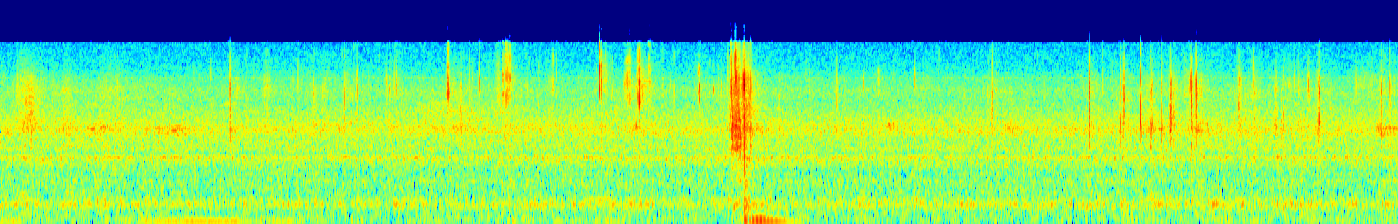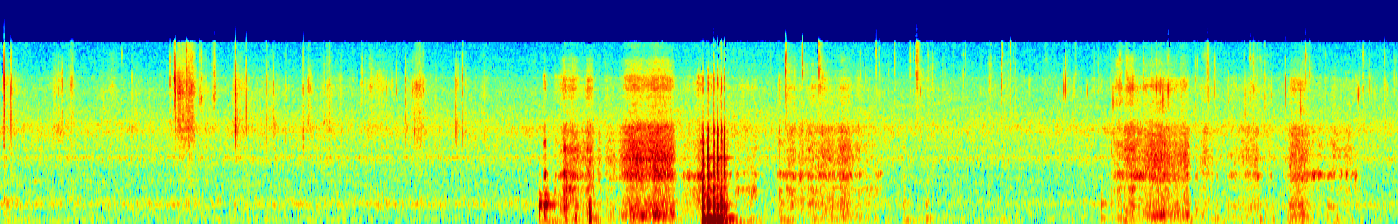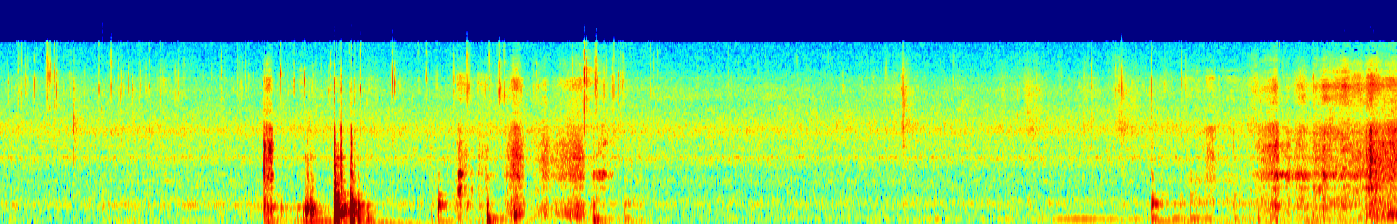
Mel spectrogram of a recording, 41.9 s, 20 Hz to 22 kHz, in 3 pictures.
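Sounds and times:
light clicks and scratches: 10.8 - 34.4, 38.1 - 41.9.

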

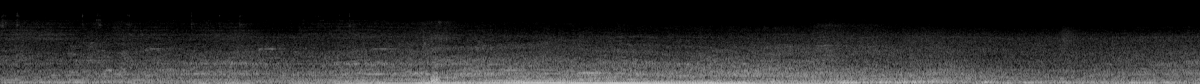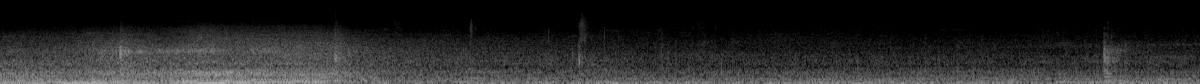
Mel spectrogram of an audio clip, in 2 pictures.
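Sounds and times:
street noise: 0.0 - 24.0
vehicle passing: 2.0 - 9.8.

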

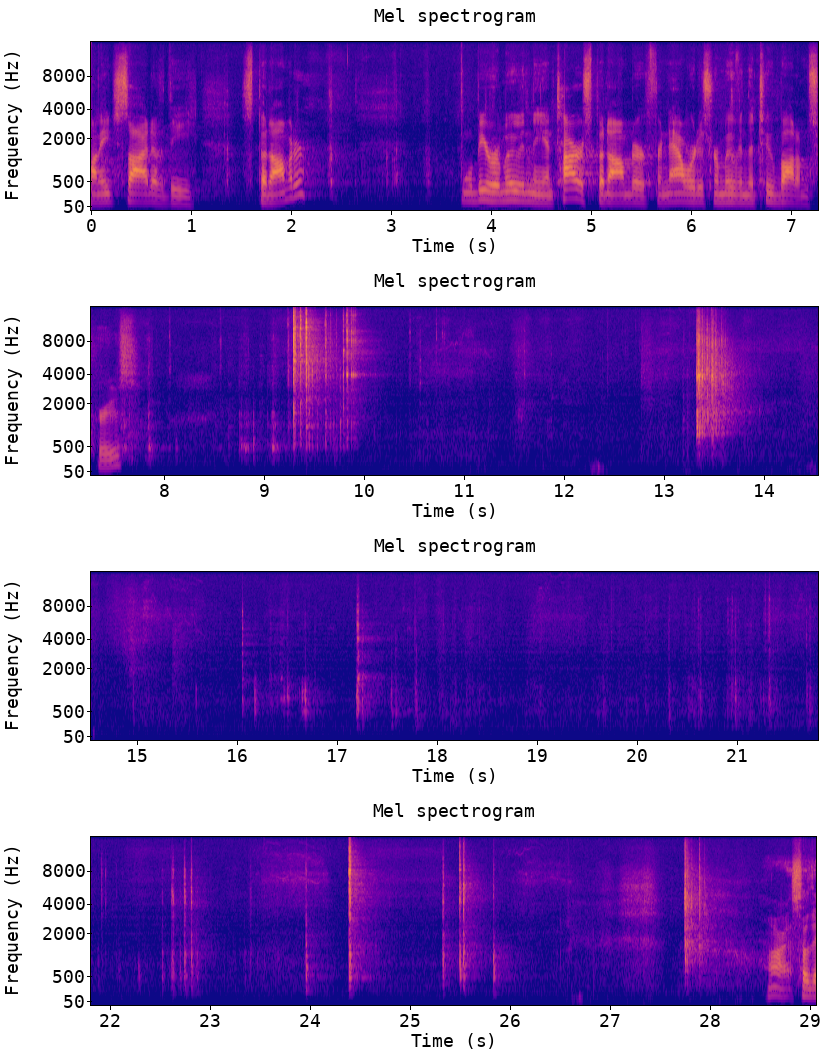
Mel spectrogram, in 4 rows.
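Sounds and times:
tools and screws clinking: 8.6 - 10.2.

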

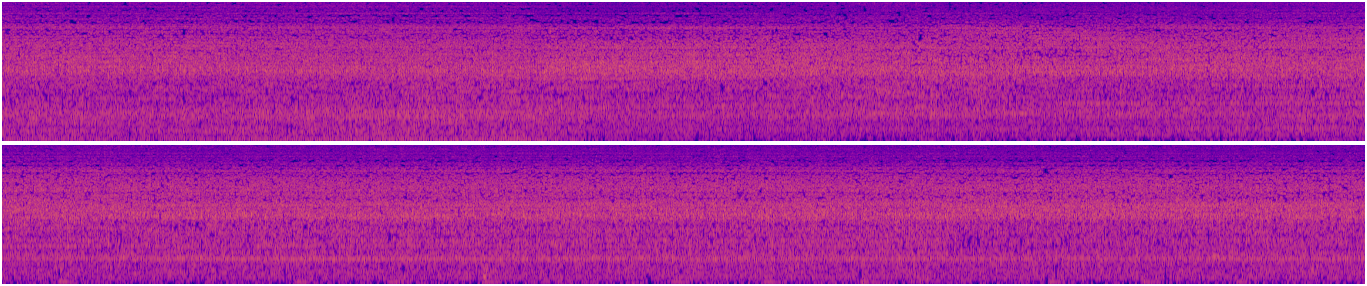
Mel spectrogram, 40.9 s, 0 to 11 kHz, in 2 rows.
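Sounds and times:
band saw hiss and whine: 0.0 - 31.8.

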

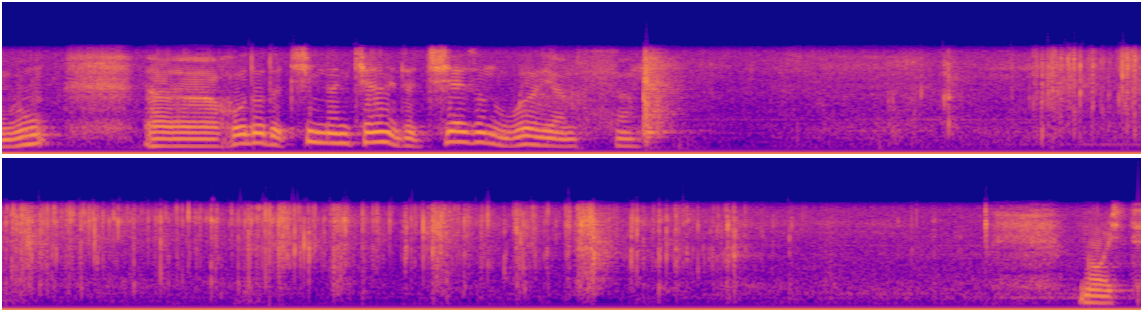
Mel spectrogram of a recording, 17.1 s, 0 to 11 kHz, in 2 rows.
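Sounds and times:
foil pack tearing and crinkling: 7.6 - 14.5.

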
